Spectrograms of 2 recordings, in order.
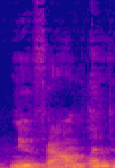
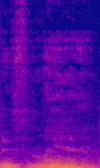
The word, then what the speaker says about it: Newfoundland: And they always say, "Newfoundland?" And I go, "No, it rhymes with understand, Newfoundland."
